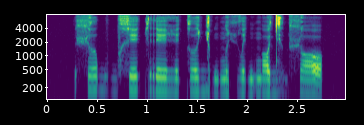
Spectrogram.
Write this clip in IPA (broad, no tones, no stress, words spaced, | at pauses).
ʃɤbob xe kreɦe kɤɟobŋɔçweɡ ŋɔdʲoɡ ʃɔ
